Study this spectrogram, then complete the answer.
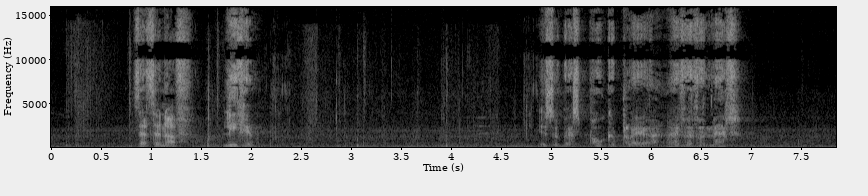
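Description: A middle-aged man speaks calmly and gruffly.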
